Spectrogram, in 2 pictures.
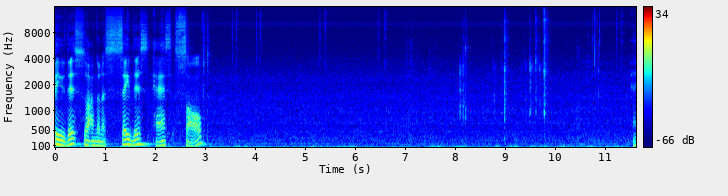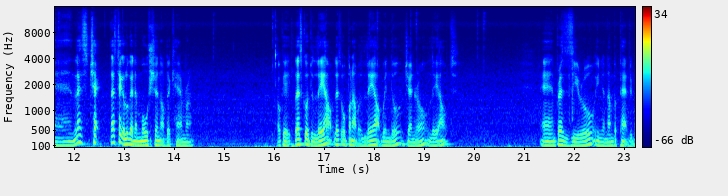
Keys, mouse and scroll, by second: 1.3 click, 8.0-10.1 typing, 11.2-16.6 drag, 11.2 d, 21.8 KP_0.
